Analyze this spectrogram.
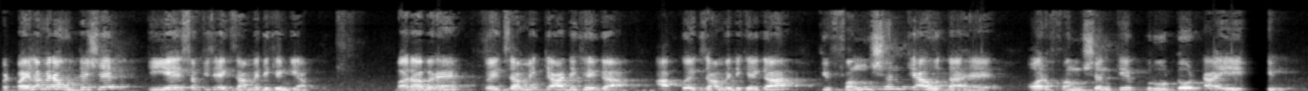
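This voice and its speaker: A man's voice: sits high, fairly quick, sharp tone, roomy sound, a little hiss or hum, poor audio. A male computer teacher with an Indian English accent giving an exam revision lecture, quizzing his students in call-and-response and coaxing them along. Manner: reassuring and coaxing, addresses students as "beta".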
